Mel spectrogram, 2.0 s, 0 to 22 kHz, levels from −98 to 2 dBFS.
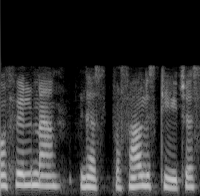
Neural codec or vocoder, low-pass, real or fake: codec, 44.1 kHz, 3.4 kbps, Pupu-Codec; 5.4 kHz; fake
